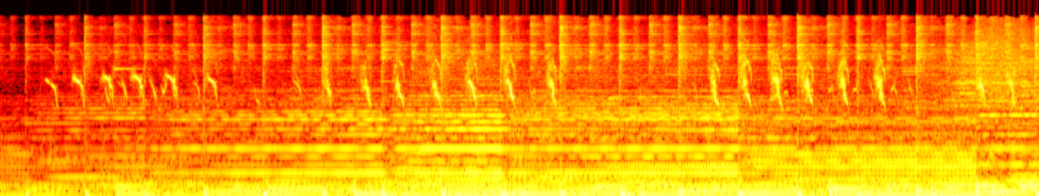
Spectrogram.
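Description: Background music swelling in, with newly hatched chicks peeping over it in quick, short, falling cheeps, several a second.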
